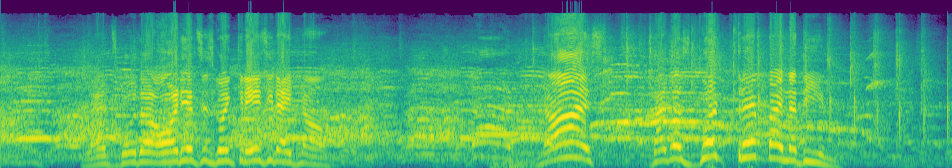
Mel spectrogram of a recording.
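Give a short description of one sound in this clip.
A crowd shouts and cheers around a fight.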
